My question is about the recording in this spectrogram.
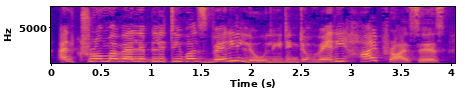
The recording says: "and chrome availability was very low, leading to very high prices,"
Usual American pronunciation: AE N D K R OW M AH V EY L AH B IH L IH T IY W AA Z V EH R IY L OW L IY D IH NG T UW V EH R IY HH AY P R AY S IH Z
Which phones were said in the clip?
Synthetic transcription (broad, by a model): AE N D K R OW M AH V EY L AH B IH L IH T IY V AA Z V EH R IY L OW L IY D IH NG T UW V EH R IY HH AY P R AY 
